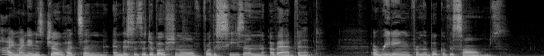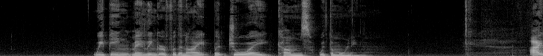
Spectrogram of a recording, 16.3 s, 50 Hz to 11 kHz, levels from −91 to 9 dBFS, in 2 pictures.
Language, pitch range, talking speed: English, 140-185 Hz, 135 wpm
